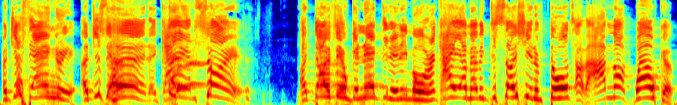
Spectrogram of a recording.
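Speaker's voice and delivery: high-pitched, whining apologies; hammed-up wounded self-justifying; acted pleading. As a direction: plead pitifully with an attacker. Beaten man keeps begging old man.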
